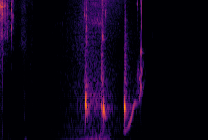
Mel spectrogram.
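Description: Logo-animation sound effect: a low swell that builds for about a quarter second, then three quick pops about a fifth of a second apart, the last one sliding up in pitch.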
